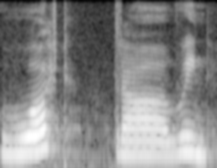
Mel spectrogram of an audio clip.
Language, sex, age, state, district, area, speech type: Kashmiri, female, 30-45, Jammu and Kashmir, Shopian, rural, read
